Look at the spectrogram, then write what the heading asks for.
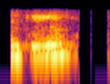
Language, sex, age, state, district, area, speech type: Hindi, female, 18-30, Madhya Pradesh, Narsinghpur, rural, conversation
